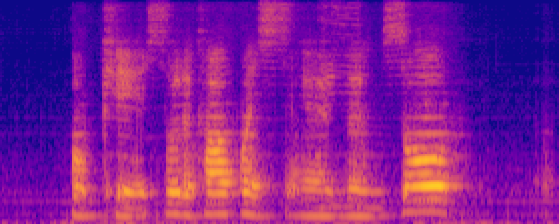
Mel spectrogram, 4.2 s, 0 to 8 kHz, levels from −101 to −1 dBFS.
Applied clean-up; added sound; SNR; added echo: neural separator model SepFormer DNS4.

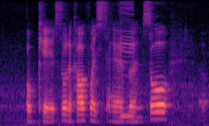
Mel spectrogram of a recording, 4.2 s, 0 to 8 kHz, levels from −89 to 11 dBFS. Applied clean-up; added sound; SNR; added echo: none; none; none; none.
